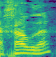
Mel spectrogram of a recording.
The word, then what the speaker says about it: Gouda: Allà feien el Gouda, que és el Gouda, el Gouda, depèn com es pronuncia, sí. Es pronuncia Gouda, uh-huh.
